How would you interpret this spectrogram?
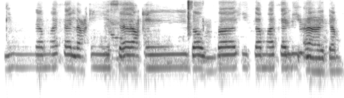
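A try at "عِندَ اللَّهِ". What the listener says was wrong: Ah, baik-baik, jangan indallah. Indallah. Tebal kalimah Allah.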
